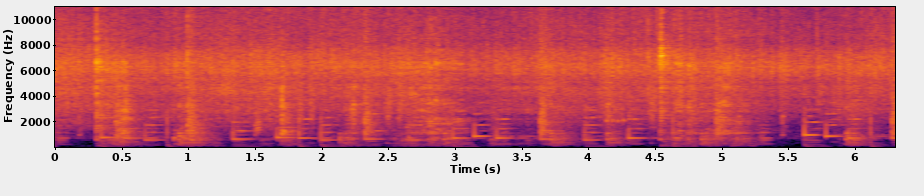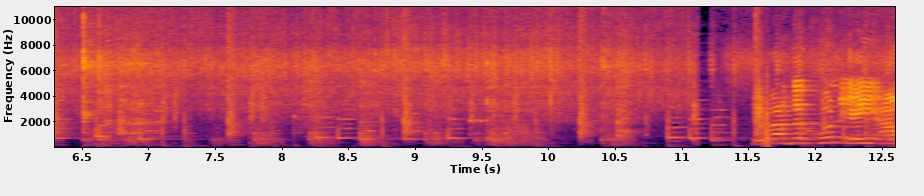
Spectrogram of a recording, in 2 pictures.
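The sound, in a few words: potatoes frying and being stirred in a pan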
